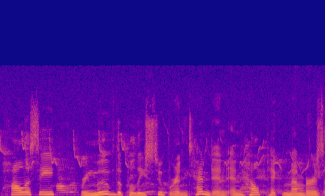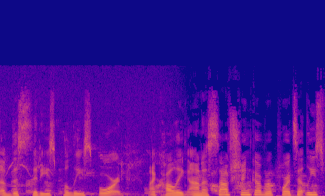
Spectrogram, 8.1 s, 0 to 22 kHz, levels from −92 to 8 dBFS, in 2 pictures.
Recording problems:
echo of what is said; noticeable; throughout; 560 ms later, 15 dB below the speech
animal sounds; noticeable; throughout; 20 dB below the speech

